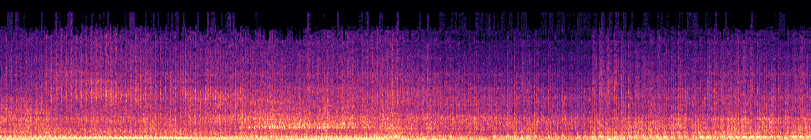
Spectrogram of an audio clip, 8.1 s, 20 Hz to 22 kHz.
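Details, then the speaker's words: Caterpillar Diesel 70 pony starting motor. Loud, lumpy, uneven firing about three beats a second that stumbles and changes after four seconds; it is running on one cylinder, cause not confirmed. Misfire, running on one cylinder. "So what's the status? Running on one cylinder. We got one cylinder not Hitting working."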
